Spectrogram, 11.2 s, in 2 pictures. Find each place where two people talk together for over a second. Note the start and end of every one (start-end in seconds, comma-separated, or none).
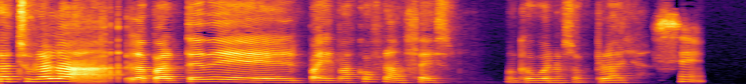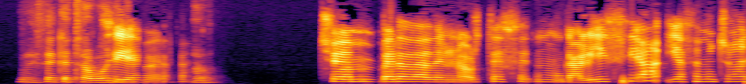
none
